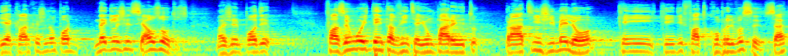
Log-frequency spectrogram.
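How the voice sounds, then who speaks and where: With an animated tone, a man speaks very fast at a high pitch. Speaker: digital marketing speaker. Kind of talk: lecture.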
